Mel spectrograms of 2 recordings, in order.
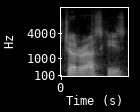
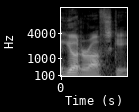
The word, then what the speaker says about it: Jodorowsky: I, I remember looking up oh, how to pronounce it when we talked it's about Hispanic. It. It's like Yodorovsky.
